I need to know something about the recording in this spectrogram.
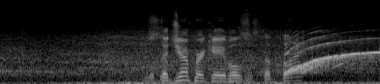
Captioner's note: applause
